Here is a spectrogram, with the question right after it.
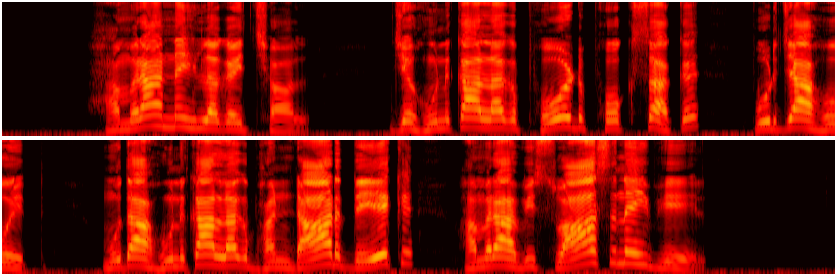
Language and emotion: Maithili, surprised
